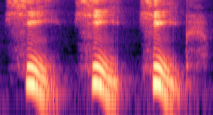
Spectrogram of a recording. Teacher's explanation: The word he is pronounced with an h and a high e.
